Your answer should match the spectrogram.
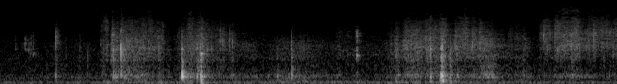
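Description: Cardboard advent calendar box being handled and opened: rustling and scraping of card and paper, with several sharp clicks and knocks, the loudest about two seconds in.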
